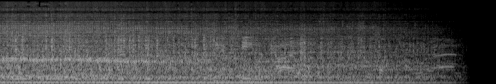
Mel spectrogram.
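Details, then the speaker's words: 2011 Land Rover LR4 from auction, first start: harsh metallic rattle and grinding at idle, even clatter three or four times a second; suspected timing chain, quiet while driving, also a fuel problem; no check engine lights. "whenever you're driving like right now it's actually quiet so I would say it's definitely at a timing chain and you have a fuel problem currently that can be resolved"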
